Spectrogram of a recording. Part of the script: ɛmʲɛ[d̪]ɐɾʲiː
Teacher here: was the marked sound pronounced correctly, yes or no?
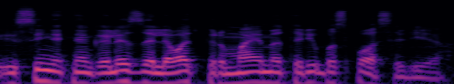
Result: no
